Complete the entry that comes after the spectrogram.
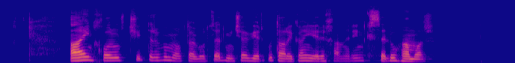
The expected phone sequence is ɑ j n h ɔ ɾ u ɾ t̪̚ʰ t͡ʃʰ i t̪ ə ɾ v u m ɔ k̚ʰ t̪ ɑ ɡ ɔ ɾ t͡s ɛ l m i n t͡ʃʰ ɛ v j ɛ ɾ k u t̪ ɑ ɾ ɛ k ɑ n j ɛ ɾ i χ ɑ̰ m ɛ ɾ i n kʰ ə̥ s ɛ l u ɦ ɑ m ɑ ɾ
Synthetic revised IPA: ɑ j n χ ɔ ɾ u ɾ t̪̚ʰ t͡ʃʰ i t̪ ə ɾ v u m ɔ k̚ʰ t̪ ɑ ɡ ɔ ɾ t͡s ɛ l m i n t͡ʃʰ ɛ v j ɛ ɾ k u t̪ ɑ ɾ ɛ k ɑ n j ɛ ɾ ɛ χ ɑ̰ n ɛ ɾ i n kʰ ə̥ s ɛ l u ɦ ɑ m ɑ ɾ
